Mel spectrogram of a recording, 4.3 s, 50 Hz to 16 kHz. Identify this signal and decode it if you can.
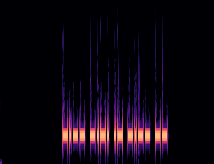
Morse code, heard as a keyed tone, about 36 wpm, 700 Hz. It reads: YCAYM
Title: Code Groups - 5 Letters - 35wpm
